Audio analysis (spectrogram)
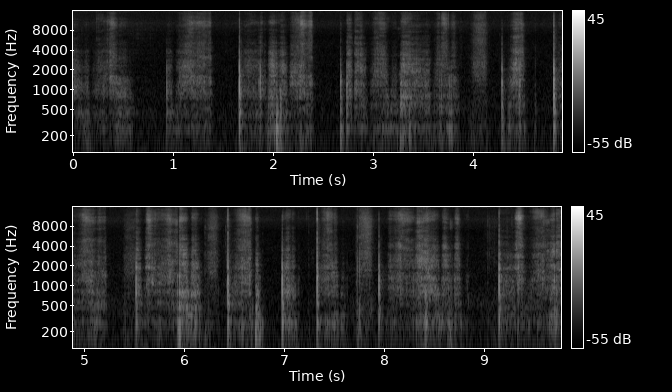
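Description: Long acrylic nails scratch and rub the smooth lid of a large white Jimmy Choo cardboard shoe box. Dry, raspy scratching is broken up by sharp, bright clicks, and each sound stops almost instantly with no ring.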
